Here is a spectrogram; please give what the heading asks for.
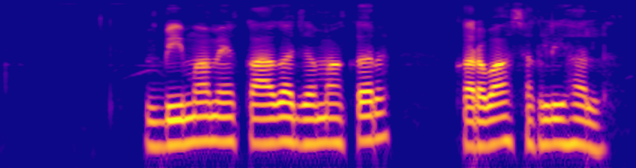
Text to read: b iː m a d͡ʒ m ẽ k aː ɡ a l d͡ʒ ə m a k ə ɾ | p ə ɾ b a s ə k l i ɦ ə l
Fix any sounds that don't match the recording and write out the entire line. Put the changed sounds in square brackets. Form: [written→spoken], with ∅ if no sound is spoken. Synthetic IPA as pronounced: b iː m a [d͡ʒ→∅] m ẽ k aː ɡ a [l→∅] d͡ʒ ə m a k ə ɾ | [p→k] ə ɾ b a s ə k l i ɦ ə l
